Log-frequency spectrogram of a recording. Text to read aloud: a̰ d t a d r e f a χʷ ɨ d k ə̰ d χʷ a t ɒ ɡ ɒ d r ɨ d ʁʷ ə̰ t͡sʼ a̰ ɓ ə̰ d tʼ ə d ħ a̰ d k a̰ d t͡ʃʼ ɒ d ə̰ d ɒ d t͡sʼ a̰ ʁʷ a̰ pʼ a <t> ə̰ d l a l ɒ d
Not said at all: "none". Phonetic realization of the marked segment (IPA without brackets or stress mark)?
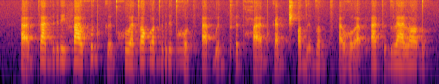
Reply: t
